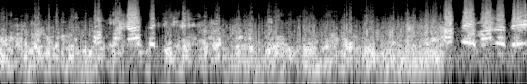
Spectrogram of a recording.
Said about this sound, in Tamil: ஏன்னா இந்த காற்று ரொம்ப காற்று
